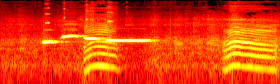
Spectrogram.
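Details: A household parrot whistling for the first time: one clear whistle rises, then holds a long steady tone, overlapped by a person's voiced "wow" calls in a small indoor room.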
